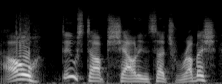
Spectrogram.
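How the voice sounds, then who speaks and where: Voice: medium pitch, sing-song, measured pace, no echo, clean studio sound. A reader doing a frantic, bossy monkey dad. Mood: excited. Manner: shouting, urgent commands.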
